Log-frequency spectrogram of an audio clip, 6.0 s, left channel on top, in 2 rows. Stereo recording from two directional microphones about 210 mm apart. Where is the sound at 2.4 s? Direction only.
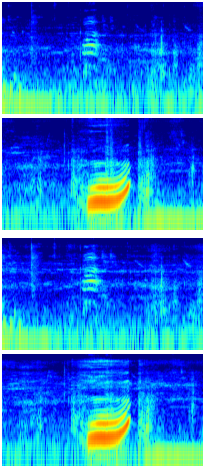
5° left (ahead or behind).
